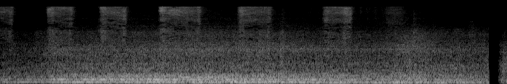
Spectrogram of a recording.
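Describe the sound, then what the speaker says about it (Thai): Spray paint hisses steadily from an aerosol can onto an old car tyre, a continuous close rushing spray lasting about five seconds with only slight pulsing and no speech. "จะพ่นสีนะครับ ก็จะพ่นแค่บริเวณอ่า หูเขาหรือขาเขานี้นะครับ"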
